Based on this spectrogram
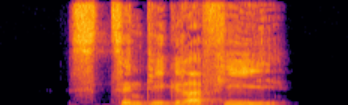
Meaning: scintigraphy
- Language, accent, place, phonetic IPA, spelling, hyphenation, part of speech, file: German, Germany, Berlin, [ˈst͡sintiɡʁaˈfiː], Szintigrafie, Szin‧ti‧gra‧fie, noun, De-Szintigrafie.ogg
